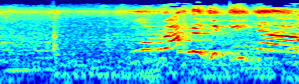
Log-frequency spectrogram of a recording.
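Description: A woman's high-pitched, excited voice calling out, starting about a second in.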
